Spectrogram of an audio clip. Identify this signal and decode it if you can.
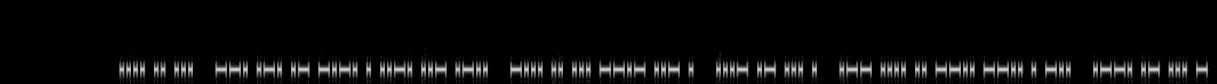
Morse code, heard as a keyed tone, about 34 wpm, 700 Hz. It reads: HIS GRACEFUL BISQUE VASE WHIZZED PAST
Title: Pangram Challenge v2 - 35wpm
